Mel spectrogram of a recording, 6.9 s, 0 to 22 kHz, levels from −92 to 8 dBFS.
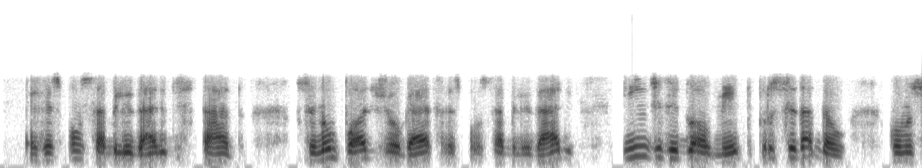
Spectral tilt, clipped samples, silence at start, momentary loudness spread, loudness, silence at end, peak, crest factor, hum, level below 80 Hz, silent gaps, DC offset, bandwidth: -9.5 dB/octave; under 0.1%; 0.2 s; 9 LU; -20 LUFS; 0 s; -2 dBFS; 18 dB; none; -64 dBFS; none; under 0.1%; 4.2 kHz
